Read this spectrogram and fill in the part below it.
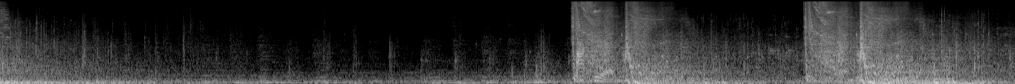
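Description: Two loud booming blasts from the Bombarda spell in Hogwarts Legacy burst out a few seconds apart over low rumbling game ambience, each one sudden and broad before fading into a lingering roar.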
